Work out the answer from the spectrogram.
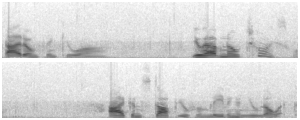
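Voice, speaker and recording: A woman's voice: fairly low pitch, moderate pace, dull audio. A woman playing a calculating, discontented wife with an insinuating, controlled manner in 1950s radio mystery style. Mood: commanding, threatening. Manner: insinuating, controlled, coolly commanding. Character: cool, calculating, discontented wife blackmailing a man. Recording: old radio recording with steady rain noise. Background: rain falling.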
